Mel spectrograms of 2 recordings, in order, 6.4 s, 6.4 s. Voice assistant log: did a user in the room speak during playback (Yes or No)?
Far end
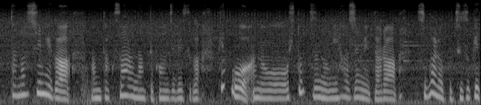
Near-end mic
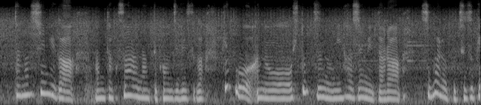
No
